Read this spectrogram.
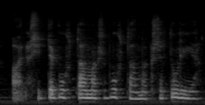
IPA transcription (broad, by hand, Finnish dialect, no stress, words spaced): ɑi̯nɑ sitːe puhtɑːmːɑks jɑ puhtɑːmːɑks se tuli jɑ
